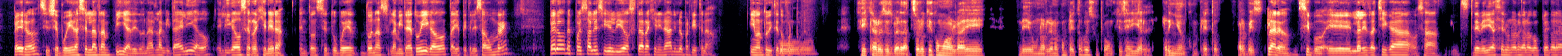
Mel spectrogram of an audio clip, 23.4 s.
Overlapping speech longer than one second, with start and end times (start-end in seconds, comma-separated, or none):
none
